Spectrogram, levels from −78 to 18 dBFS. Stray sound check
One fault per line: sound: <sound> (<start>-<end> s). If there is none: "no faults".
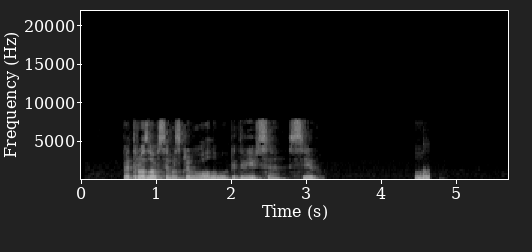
sound: laugh (4.4-4.7 s)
